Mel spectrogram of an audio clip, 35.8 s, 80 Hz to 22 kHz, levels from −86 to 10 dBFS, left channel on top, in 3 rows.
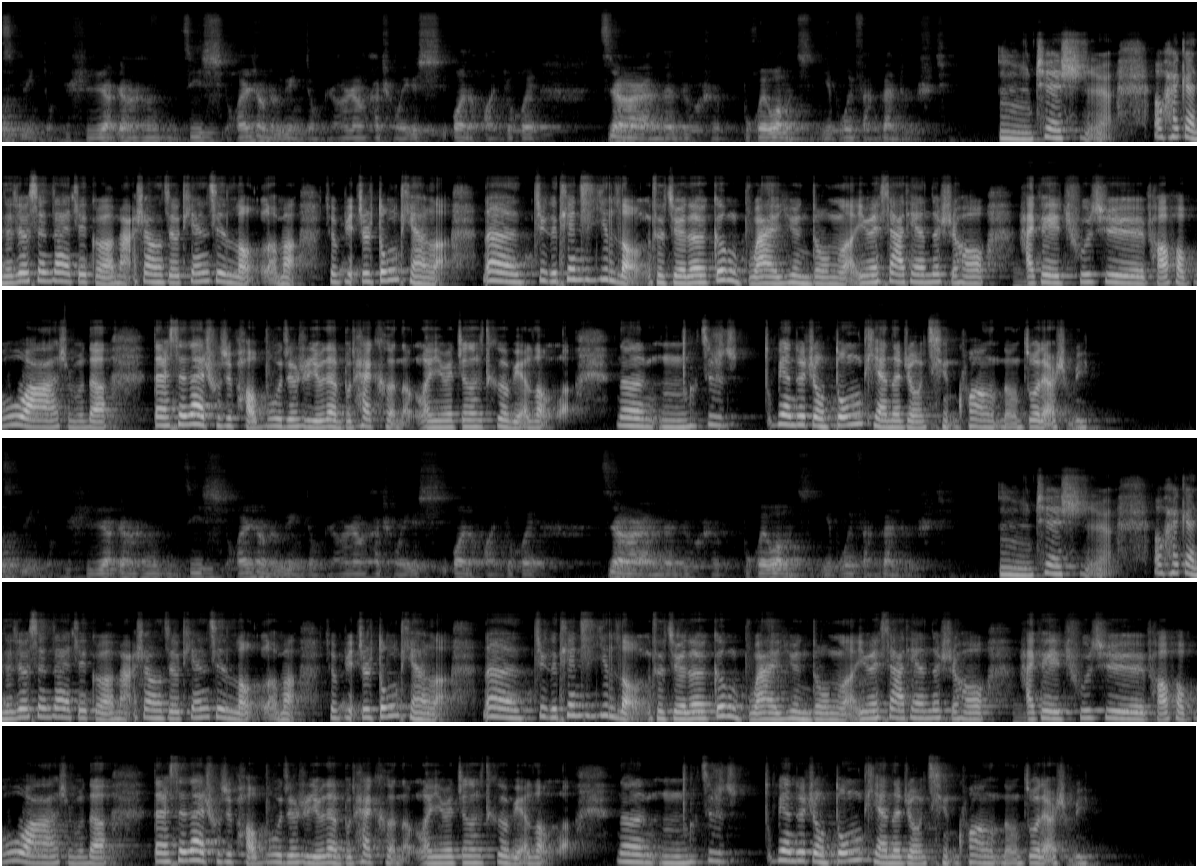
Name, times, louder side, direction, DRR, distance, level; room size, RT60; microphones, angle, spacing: voice 1, 0.0-9.4 15.3-15.5 22.1-22.3 24.9-25.1 28.9-29.1 34.6-34.8, left 2 dB, 55° left, 1.7 m, -39 dB
voice 2, 10.0-31.3 31.5-34.8, left 3 dB, 25° left, 0.6 m, -27 dB
14.5 x 13.0 x 6.2 m
head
